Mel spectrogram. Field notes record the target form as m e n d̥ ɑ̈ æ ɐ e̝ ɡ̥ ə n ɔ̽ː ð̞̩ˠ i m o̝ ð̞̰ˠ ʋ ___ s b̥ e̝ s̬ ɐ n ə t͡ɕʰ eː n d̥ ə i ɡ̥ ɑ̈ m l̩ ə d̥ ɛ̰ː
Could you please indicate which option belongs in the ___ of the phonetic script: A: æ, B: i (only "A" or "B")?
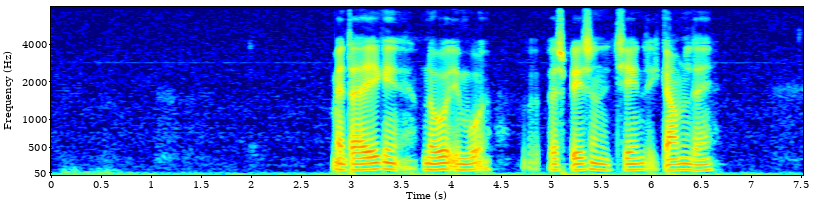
A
